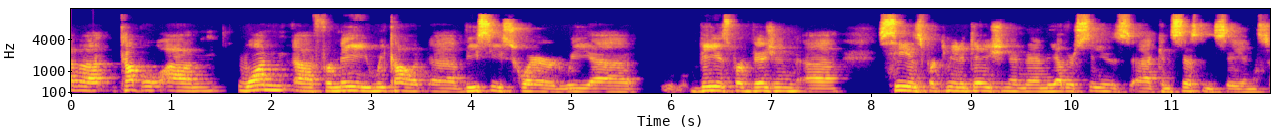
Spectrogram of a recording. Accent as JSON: {"language": "English", "region": "New England", "country": "United States", "tie": "born or raised there", "said": "as a person growing up in New England, football is not as big as it is in the South."}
